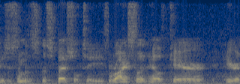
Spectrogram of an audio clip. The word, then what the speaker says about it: Riceland Heathcare: But today we're talking about Riceland Heathcare.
